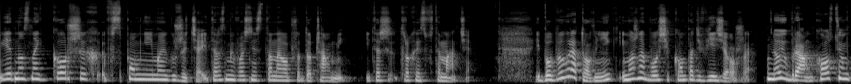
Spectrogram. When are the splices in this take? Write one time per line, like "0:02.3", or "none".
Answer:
0:07.6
